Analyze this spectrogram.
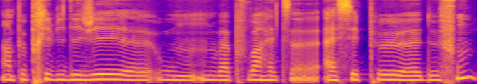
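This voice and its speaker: The recording is dry and close, with no echo. A woman speaks with very deep, low pitch and fairly even intonation. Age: 40s. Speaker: private equity partner. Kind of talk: interview. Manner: halting, many repetitions and fillers.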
